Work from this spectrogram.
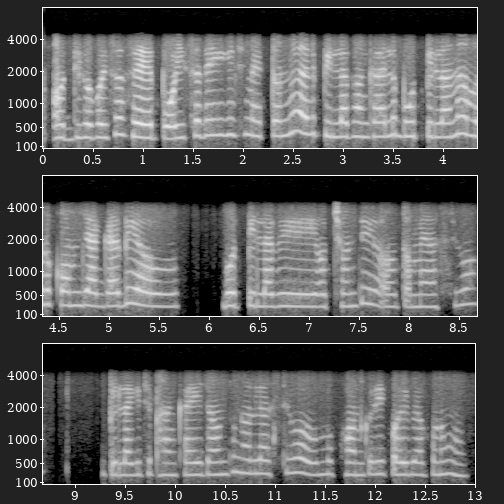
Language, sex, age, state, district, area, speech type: Odia, female, 18-30, Odisha, Balasore, rural, conversation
